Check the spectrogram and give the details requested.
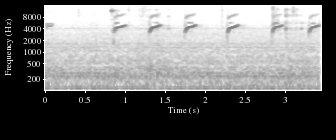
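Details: Caged baby birds at feeding time give thin, high, downward-curving cheeps about twice a second, quiet over a steady low hum.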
